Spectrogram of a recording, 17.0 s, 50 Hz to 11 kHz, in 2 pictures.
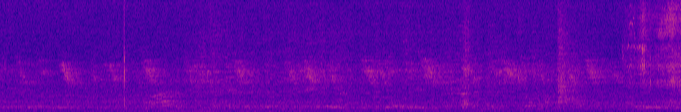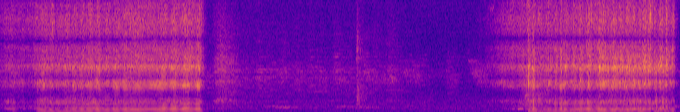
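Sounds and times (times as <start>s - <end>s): dog snoring: 7.9s - 11.2s, 14.6s - 17.0s.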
